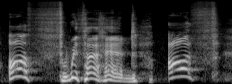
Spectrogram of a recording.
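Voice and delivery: high, slow, furious royal scream; screaming queen. A narrator's reading. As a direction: shriek the order like a tyrant queen.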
